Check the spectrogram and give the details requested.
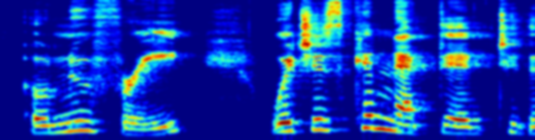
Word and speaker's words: Onufri: One is the Onufri Museum, pronounced Onufri, which is connected to the 16th century icon painter Onufri.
